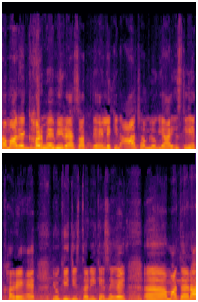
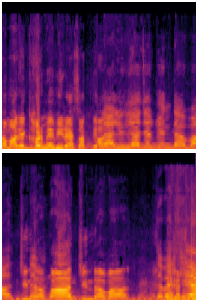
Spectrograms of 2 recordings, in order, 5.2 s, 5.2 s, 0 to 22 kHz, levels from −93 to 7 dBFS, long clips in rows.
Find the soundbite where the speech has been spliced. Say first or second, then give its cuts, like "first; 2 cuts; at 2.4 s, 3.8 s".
second; 1 cut; at 1.3 s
